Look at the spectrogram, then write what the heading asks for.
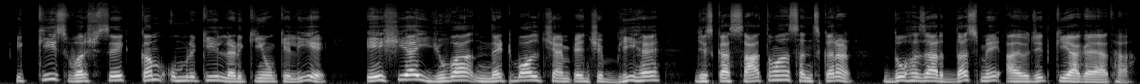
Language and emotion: Hindi, neutral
